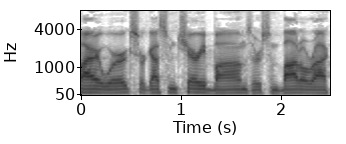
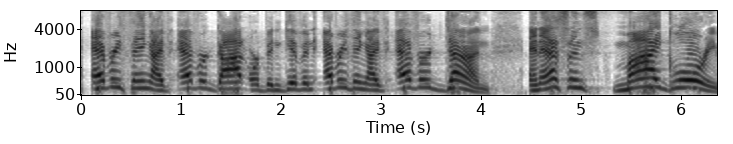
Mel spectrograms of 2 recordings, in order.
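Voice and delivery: much higher, much louder, building preaching; impassioned Paul; 12 semitones higher, 11 dB louder than usual. Acted. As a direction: build Paul's list to a ringing peak. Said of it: "Paul said".

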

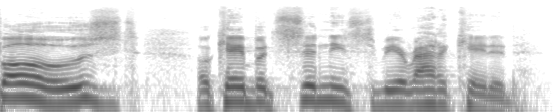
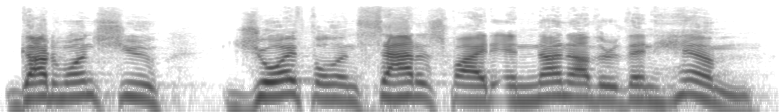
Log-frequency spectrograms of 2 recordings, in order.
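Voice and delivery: ordinary talk, nothing marked

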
